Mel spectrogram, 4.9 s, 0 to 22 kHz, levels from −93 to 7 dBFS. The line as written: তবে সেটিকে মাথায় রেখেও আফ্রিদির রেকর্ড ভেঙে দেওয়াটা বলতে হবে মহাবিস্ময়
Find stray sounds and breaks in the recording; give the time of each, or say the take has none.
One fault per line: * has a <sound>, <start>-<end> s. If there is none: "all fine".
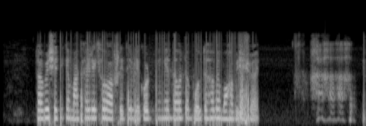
* has a laugh, 3.9-4.8 s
